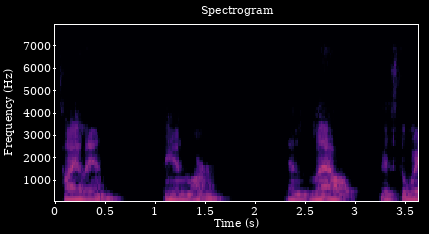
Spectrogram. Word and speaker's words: Laos: says thailand myanmar and lao is the way it's pronounced there where else used to call it laos they seem to drop the s from the pronunciation and it's also a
